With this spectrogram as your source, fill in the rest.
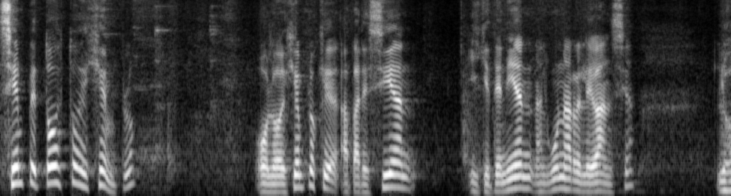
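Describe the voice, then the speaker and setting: Over noticeable background noise, a man with a fairly high voice talks at a moderate pace, breaking off with long, frequent pauses. His pitch swings very widely. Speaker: lawyer giving a civics talk. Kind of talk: public talk to neighbours.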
